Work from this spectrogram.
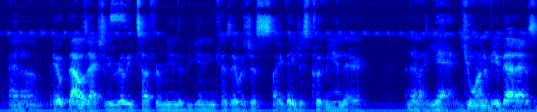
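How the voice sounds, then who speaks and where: A man with a very deep, low voice speaks at a fairly quick pace with ordinary pitch variation. Audible room echo and noticeable background noise surround him. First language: Spanish. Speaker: wheelchair basketball player. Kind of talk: casual interview. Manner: casual, halting with fillers.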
